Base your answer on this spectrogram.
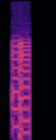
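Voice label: Police Northeast District Dispatch, p25; Raleigh; Wake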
